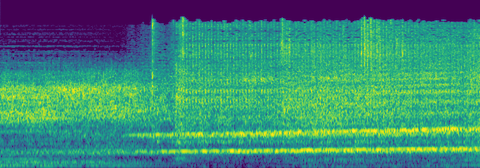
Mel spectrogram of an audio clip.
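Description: A steady hiss, joined about two seconds in by a sustained drone of two held tones that rise slightly in pitch: sound design bridging into the next segment.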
